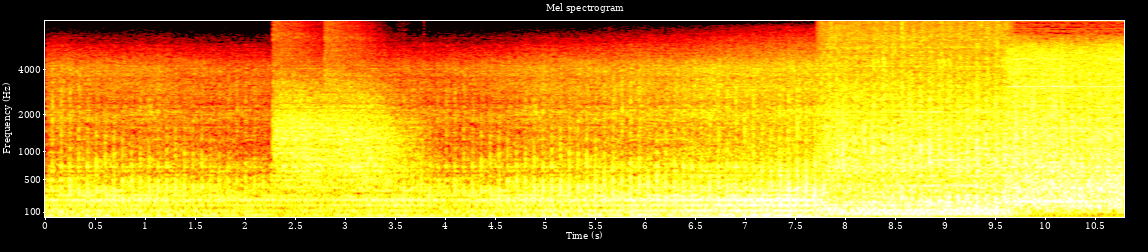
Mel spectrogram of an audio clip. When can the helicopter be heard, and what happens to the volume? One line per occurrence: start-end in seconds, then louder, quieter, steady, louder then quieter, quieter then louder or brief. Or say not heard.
0.0-10.7 louder.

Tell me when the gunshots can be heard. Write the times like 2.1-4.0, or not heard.
2.2-3.8.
